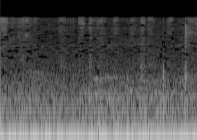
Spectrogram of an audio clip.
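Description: Mechanical pencil writing on a paper worksheet, the lead scratching along the page.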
